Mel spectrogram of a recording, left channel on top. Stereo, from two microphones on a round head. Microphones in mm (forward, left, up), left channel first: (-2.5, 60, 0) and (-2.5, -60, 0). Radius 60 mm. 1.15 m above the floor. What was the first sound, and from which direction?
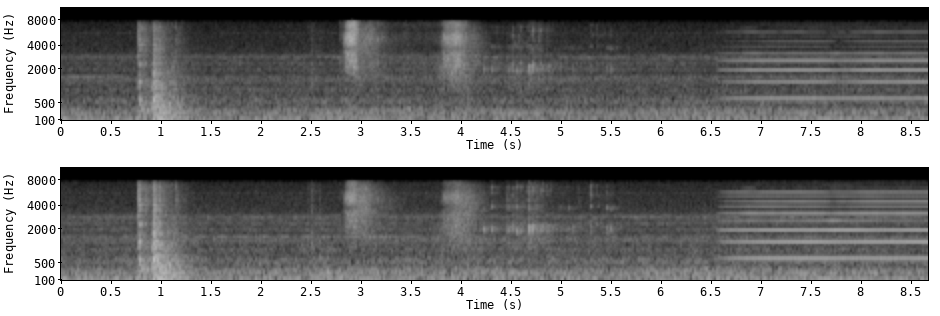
A door slam, 15° right (ahead or behind).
